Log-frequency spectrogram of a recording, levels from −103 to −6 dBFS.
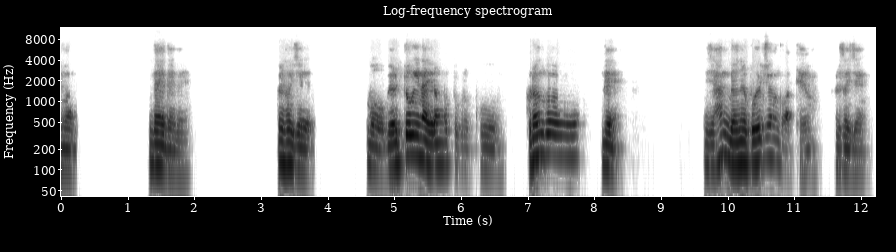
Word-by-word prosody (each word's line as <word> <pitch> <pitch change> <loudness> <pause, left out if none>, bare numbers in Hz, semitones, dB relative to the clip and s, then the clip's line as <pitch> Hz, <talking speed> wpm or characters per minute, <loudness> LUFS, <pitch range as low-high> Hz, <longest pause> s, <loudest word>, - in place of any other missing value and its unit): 막 100 -1 -3 1.1
네네네. 100 -8 -1 1.3
그래서 130 -1 +3
이제 105 -5 -1 0.8
뭐 105 -5 -4
멸종이나 140 +6 +5
이런 120 +1 +4
것도 125 -3 -11
그렇고 100 -1 -12 0.4
그런 155 +5 +3
거 160 -2 -1 0.3
네. 115 -3 -1 1.2
이제 115 -1 -6
한 155 +4 -2
면을 125 -1 +4
보여주는 140 +3 +2
것 125 - -15
같아요. 95 +1 -10 0.3
그래서 105 -1 -7
이제 95 -1 -10
120 Hz, 210 characters per minute, -22 LUFS, 100-140 Hz, 1.3 s, 멸종이나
